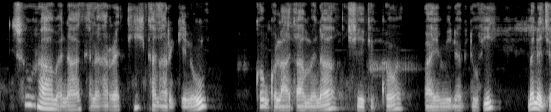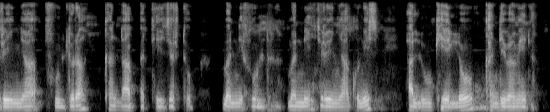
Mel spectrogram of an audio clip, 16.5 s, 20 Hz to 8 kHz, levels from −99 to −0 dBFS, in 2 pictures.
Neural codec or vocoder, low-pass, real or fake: codec, 16 kHz, 8 kbps, FunCodec, trained on LibriTTS, 25 frames a second; 7.2 kHz; fake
